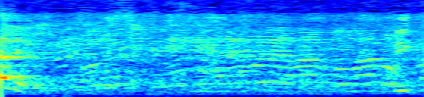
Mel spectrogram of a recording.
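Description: Background chatter of several voices talking at once, after a loud shout breaks off right at the start.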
